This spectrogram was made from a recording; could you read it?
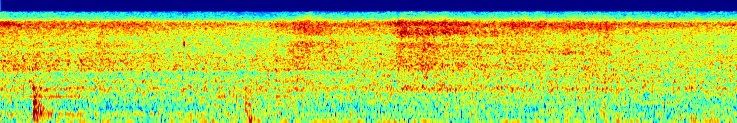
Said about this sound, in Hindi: अच्छी तरह से चम्मच चलाते रहेंगे, साथ साथ इसको मिक्स करते रहेंगे।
